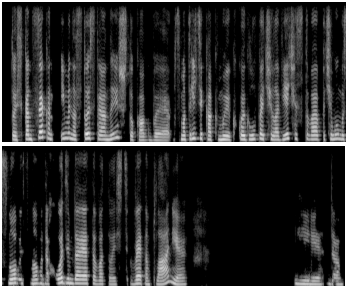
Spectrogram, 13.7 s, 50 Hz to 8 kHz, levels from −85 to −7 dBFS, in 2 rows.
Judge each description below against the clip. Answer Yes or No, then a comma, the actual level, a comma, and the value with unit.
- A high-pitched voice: Yes, high, 225 Hz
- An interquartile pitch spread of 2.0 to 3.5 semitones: No, average, 3.9 semitones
